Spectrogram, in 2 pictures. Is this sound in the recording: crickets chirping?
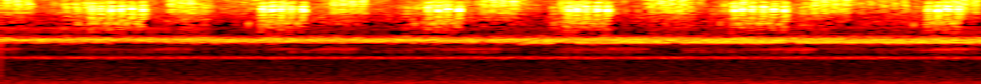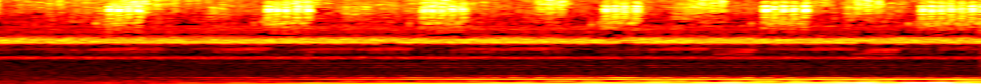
yes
